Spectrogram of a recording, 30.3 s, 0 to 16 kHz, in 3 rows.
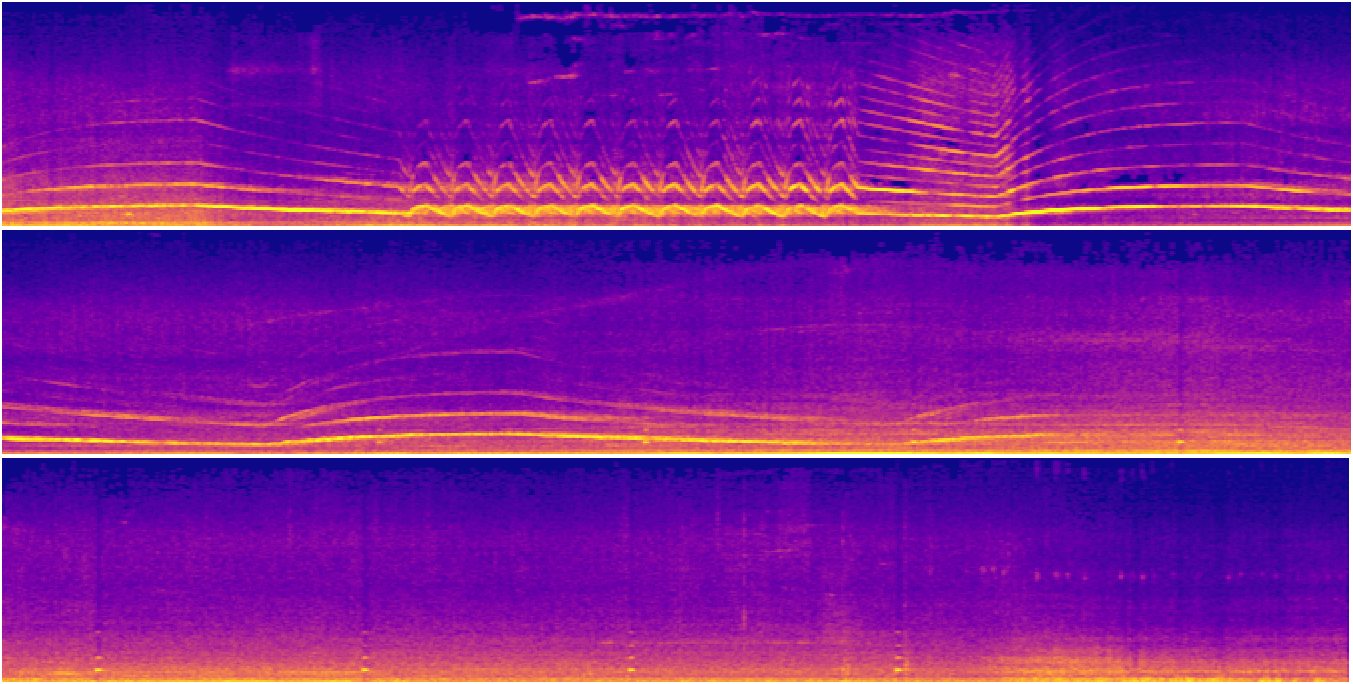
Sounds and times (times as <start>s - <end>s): Police car (siren): 0.0s - 19.9s
Ambulance (siren): 0.0s - 20.0s.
